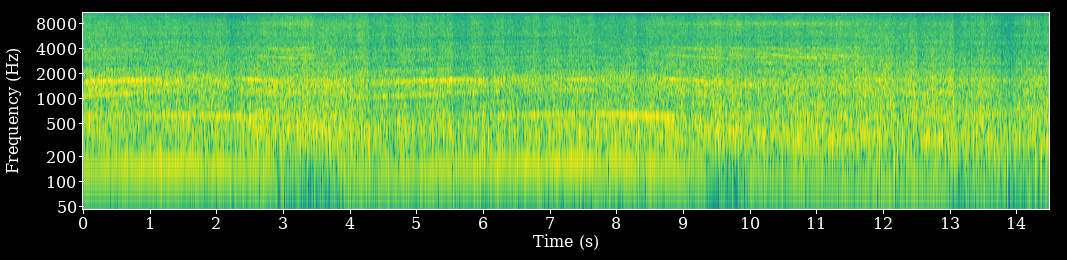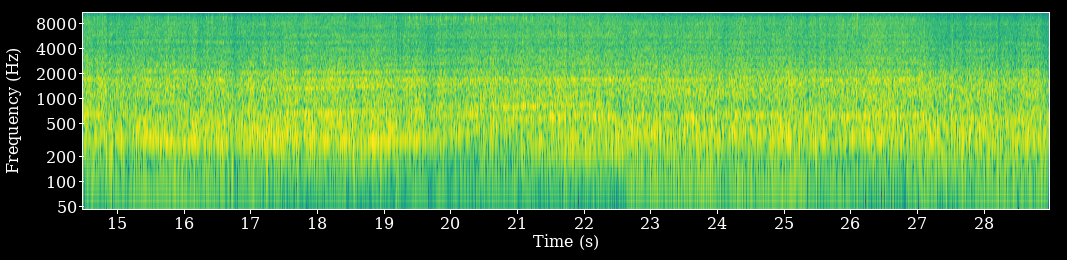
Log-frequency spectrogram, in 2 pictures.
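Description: Suzuki GSX650F's inline-four engine running at cruising speed with wind rush, heard from on board. The engine note drops about ten seconds in as the bike slows, then holds steady at a lower pitch.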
